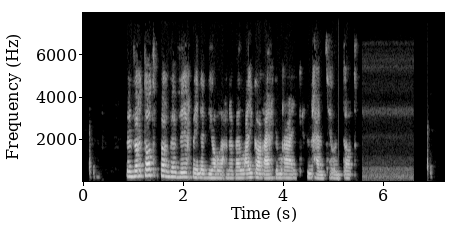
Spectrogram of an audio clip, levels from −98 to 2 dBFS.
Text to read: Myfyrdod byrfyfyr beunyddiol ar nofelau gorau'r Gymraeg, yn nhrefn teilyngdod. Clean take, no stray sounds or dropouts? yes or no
yes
